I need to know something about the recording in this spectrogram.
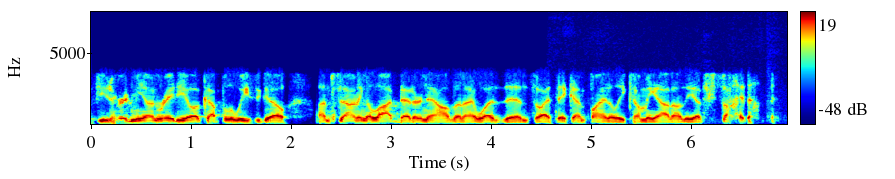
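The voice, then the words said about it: Strained, impaired voice. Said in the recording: “I apologize for my voice. I've had a problem in my throat for almost 3 weeks”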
